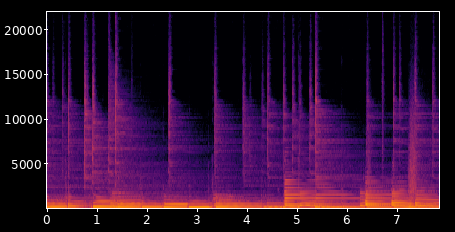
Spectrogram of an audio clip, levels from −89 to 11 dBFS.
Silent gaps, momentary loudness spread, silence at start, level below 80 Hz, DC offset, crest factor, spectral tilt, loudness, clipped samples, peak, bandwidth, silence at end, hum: none; 7 LU; 0 s; -28 dBFS; under 0.1%; 14 dB; -7.5 dB/octave; -21 LUFS; under 0.1%; -6 dBFS; 18 kHz; 0 s; none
